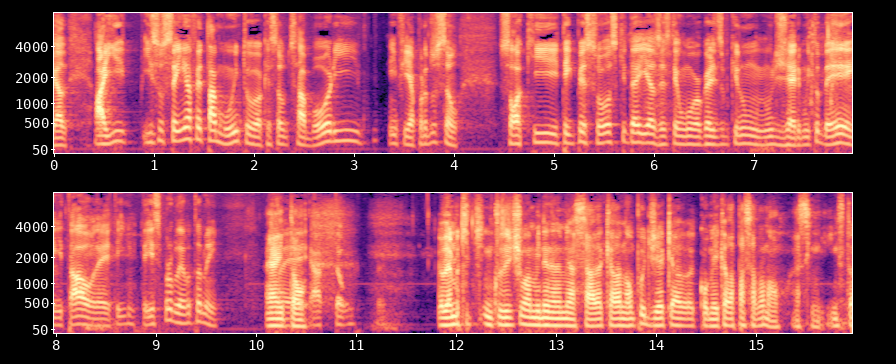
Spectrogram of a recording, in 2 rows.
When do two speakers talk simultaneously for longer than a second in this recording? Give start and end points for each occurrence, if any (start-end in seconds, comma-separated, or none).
none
